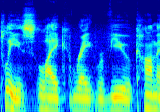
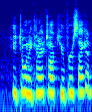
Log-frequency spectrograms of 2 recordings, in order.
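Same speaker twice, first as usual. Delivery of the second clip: very high, froggy puppet voice; 3 dB quieter than usual. Retelling a bit where Miss Piggy flirted with Cesaro, doing a Kermit the Frog voice. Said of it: "I was doing my Kermit the Frog".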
